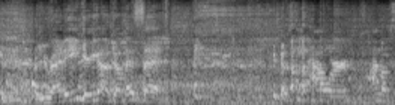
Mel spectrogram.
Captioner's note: laughs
